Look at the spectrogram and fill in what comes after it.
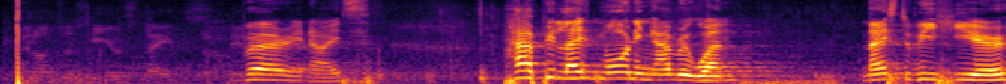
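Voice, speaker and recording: With an Italian accent, a woman speaks at a moderate pace in a fairly high pitch with ordinary pitch variation. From Italy. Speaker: business consultant, conference speaker. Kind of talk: conference talk. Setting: stage with audience.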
